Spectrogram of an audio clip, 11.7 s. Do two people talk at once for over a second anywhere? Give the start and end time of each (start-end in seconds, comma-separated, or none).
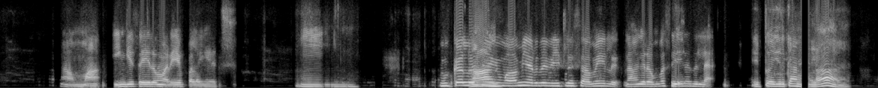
none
